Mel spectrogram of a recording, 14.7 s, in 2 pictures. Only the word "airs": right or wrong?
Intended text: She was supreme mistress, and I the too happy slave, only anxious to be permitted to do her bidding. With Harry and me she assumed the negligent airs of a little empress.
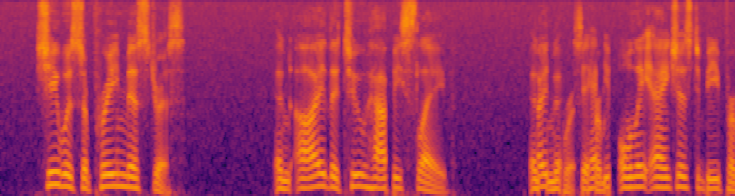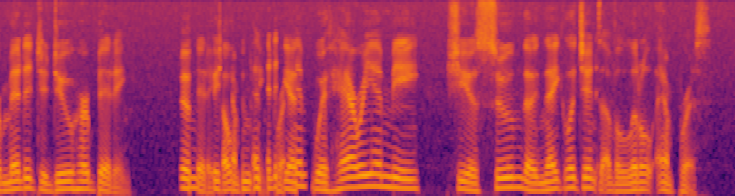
wrong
